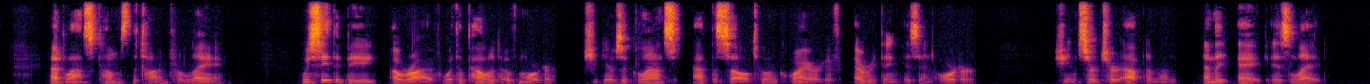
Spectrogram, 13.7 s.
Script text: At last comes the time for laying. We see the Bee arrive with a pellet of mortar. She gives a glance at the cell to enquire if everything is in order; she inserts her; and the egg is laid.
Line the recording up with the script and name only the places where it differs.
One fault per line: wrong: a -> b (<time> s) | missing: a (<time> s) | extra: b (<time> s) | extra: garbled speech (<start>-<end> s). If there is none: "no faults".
extra: abdomen (11.2 s)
